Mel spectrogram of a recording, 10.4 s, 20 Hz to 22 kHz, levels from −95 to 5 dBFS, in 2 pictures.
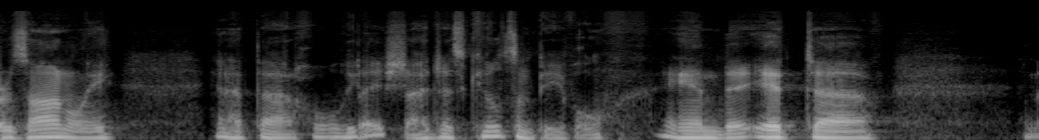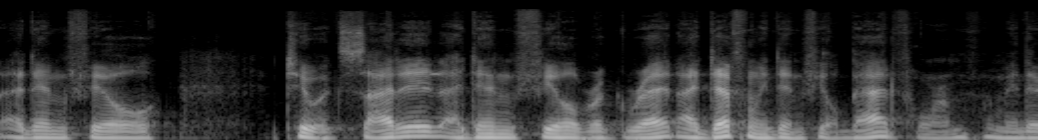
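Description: From about 0.51 s to 7.38 s, the speech shows scattered short gaps. Roughly ten tiny holes open up, none longer than about 20 ms. Each comes from a lost or late packet. The receiver hides each hole by stretching the last bit of sound forward. In all, about 180 ms went missing and 460 ms was rebuilt. Timing drifts by 11 ms. You hear brief ticks and small smears. The stretch ends just before "I didn't feel regret".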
